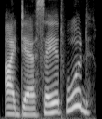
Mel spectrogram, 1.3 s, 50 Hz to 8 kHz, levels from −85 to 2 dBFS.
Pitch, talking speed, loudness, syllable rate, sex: 220 Hz, 235 wpm, -17 LUFS, 4.7 syllables/s, female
